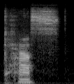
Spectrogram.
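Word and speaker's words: cache: sekitar MB nah Aceh khas namanya khas bukan turunkan dibaca C tulisannya KC Tapi bacanya khas ya ini memori sementara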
